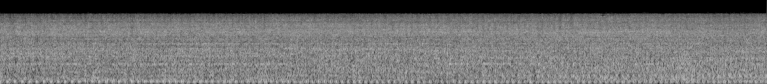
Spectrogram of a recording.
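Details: Toro 824 snowblower engine after carburetor replacement (previously stalled, hard to start, suspected sticking floats): loud steady drone with even firing rhythm, no surging or stumbling, runs in all gears with auger without stalling; normal running.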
